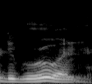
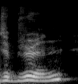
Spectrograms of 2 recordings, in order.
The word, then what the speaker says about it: de Bruin: I guess if I got this right, de Bruin. Is that close? That's close. It's it's Dutch, so it's it's hard to pronounce. I kept looking up the pronunciation.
